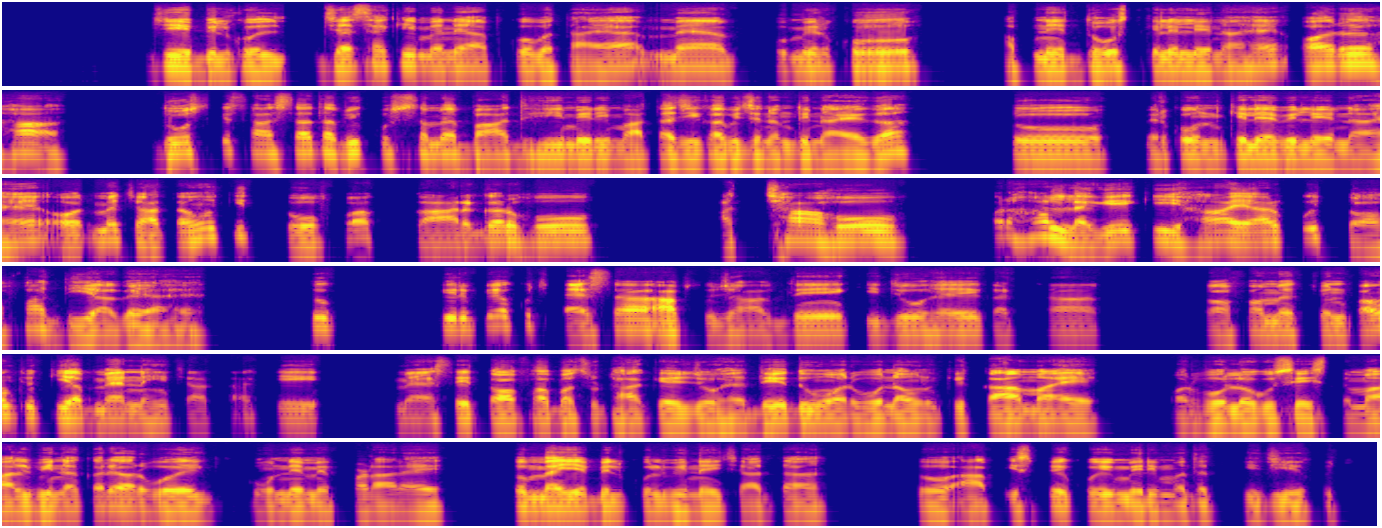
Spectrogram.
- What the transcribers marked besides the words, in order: none
- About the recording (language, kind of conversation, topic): Hindi, advice, किसी के लिए सही तोहफा कैसे चुनना चाहिए?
